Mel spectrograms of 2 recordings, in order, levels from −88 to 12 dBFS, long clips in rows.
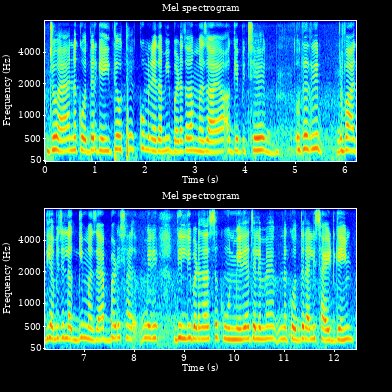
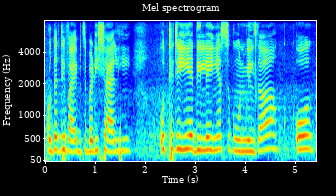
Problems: none marked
